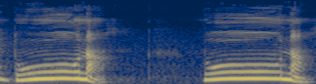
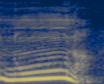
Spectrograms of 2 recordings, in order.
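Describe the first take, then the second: First: "नूना" slow, softened toward d; how Koreans say "नूना"; Korean pronunciation. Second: "नूना" said the Indian way, plain n; Indian-style pronunciation. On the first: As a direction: show the Korean "नूना" slowly. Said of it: "Korean कैसे pronounce करते हैं". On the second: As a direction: imitate how Indians say "नूना". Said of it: "हम क्या बोलते हैं". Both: Shown as a demonstration.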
